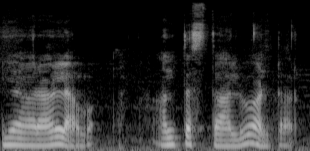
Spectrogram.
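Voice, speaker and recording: A woman with a Telugu accent teaching the alphabet, slowly repeating each letter one at a time. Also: on the low side, fairly even intonation, creaky, dark tone, a little hiss or hum. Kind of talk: alphabet lesson, writing on a board.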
